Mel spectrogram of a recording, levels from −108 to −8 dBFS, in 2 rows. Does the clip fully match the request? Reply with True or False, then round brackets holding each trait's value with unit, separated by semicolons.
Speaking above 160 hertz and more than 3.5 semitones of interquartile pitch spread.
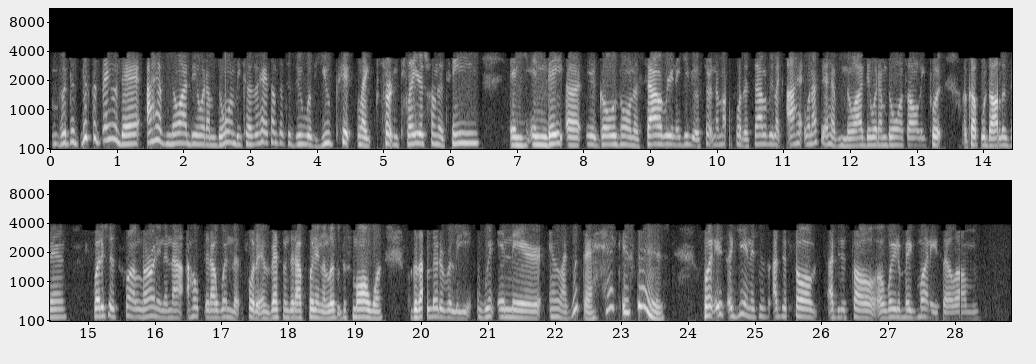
False (190 Hz; 3.2 semitones)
